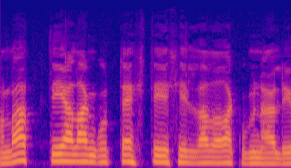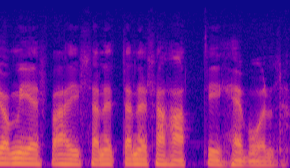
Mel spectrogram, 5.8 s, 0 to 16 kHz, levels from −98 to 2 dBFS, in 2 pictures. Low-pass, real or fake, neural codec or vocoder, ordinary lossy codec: 14.4 kHz; real; none; MP3, 64 kbps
